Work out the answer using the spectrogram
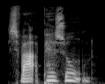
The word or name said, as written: svarperson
